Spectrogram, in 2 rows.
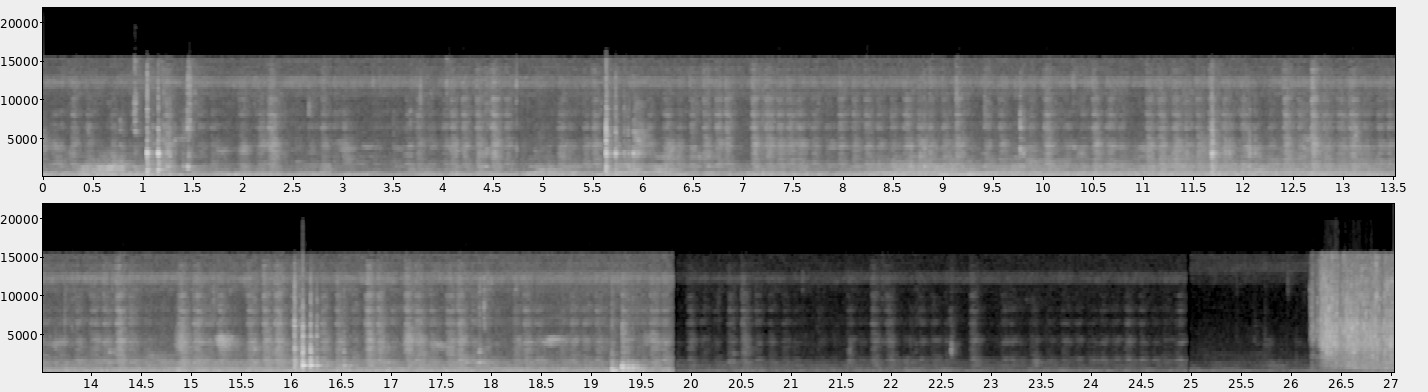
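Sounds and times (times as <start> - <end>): rubbing and scraping: 0.0 - 25.0
glass dishware clinking: 16.0 - 16.7.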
